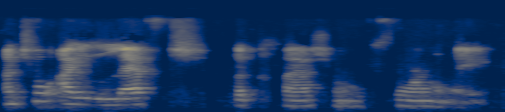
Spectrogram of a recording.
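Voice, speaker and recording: An older woman, in her sixties or beyond, answering interview questions as an author and former teacher in a measured, explanatory way with pauses between short phrases. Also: on the low side. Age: 60s or older. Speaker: children's book author and retired teacher being interviewed. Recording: roomy echo with clear background noise.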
